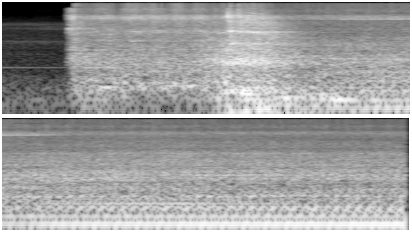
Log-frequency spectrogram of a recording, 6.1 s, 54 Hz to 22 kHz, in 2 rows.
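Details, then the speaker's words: 389 truck, started in neutral after a newly installed wastegated turbo, through big stacks: engine catches at once, swells briefly, then settles into a deep steady diesel idle with no knocks or misses; healthy start. "It's actually got a deep tone to it. Perfect, big pipes."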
